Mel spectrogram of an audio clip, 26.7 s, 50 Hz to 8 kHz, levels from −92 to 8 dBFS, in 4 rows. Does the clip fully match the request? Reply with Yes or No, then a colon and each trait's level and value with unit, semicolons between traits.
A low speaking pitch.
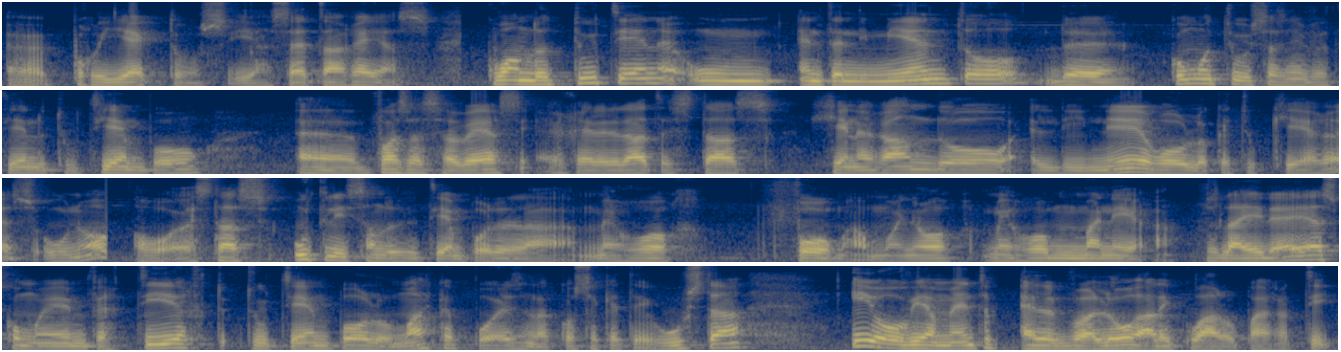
Yes: low, 110 Hz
